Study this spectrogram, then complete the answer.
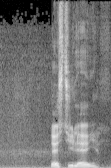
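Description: A young man speaks close to a headset microphone.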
